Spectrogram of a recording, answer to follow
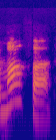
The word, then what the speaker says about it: Moffa: you say your name is it mofa and I said it's mafa think of Mafia or Jimmy Hoffa you know there we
